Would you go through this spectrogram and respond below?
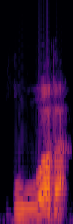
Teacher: nice dark W. And the lenited G.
